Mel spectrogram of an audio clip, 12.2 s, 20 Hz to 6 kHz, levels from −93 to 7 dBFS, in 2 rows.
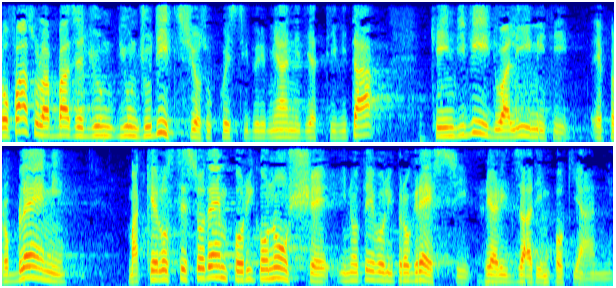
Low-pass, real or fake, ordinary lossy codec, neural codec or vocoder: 5.4 kHz; real; none; none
